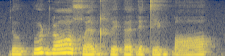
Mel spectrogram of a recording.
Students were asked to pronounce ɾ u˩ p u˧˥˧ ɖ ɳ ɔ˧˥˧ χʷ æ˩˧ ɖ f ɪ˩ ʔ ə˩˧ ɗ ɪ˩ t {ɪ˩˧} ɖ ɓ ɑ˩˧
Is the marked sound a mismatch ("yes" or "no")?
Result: yes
